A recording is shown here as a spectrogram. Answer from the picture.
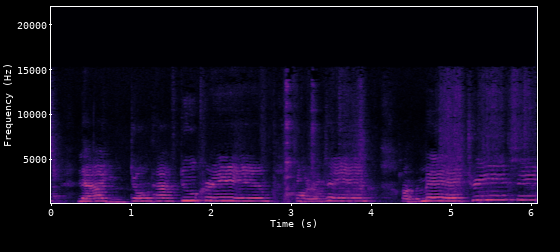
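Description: A boy singing in short phrases of held, pitched notes, with a brief pause about four seconds in.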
